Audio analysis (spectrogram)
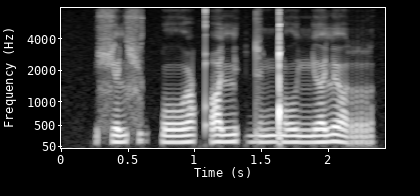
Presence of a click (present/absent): present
